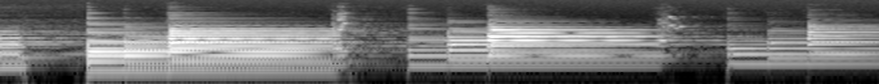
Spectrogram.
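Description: Instrumental outro of a hip-hop beat: guitar chords struck about five times, each left to ring and fade before the next.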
